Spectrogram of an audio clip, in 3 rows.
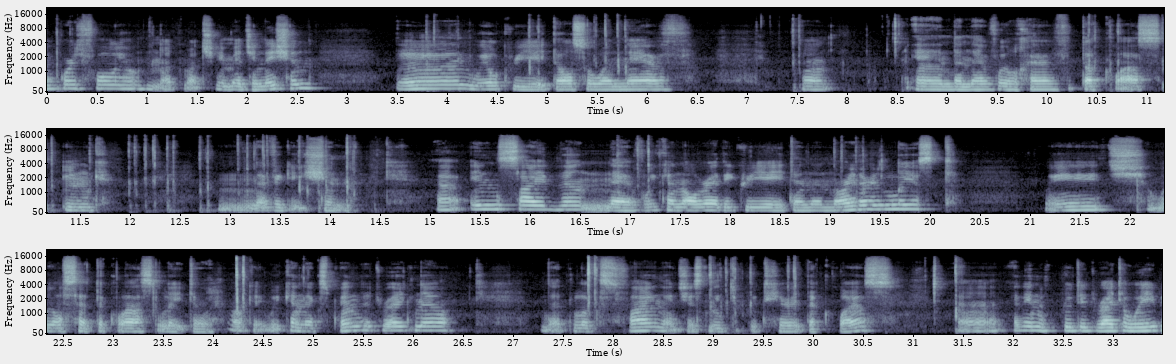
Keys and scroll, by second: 18.5 shift+<.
